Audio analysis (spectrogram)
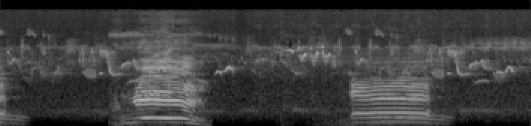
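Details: Two full-throated, harmonic cattle moos, each about a second long and a few seconds apart, from tame animals running in woodland, with birds twittering softly in between.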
